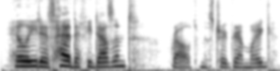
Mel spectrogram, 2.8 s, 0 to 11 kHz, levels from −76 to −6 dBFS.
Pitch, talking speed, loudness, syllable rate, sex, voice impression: 210 Hz, 215 wpm, -18 LUFS, 5.0 syllables/s, female, very feminine, slightly middle-aged, thin, slightly tensed, slightly weak, bright, slightly soft, very clear, very fluent, raspy, very cute, intellectual, very refreshing, sincere, very calm, friendly, reassuring, unique, very elegant, slightly wild, sweet, lively, kind, slightly intense, light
